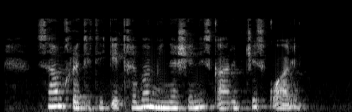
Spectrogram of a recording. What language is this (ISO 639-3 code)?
kat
